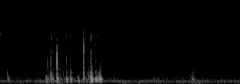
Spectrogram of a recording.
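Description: Small dog mouthing and chewing a plush toy: a quick cluster of scuffs and clicks about half a second in, lasting about half a second.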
